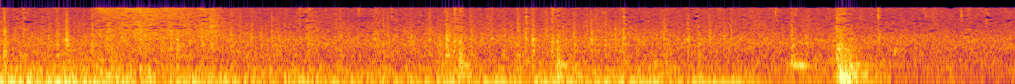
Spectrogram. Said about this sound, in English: It'd be better if it had stopped raining, and it didn't smell so bad.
